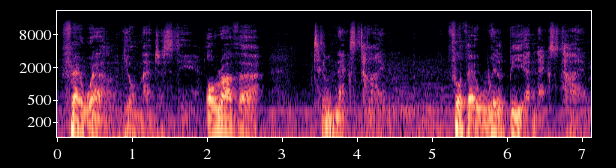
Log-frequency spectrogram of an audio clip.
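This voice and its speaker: Deep-voiced, smug warlord chancellor. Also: male voice, animated, slow pace. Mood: cold disdain. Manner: condescending, formal, smoothly menacing. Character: cold, smug Nilfgaardian grand chancellor and army commander. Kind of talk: dramatic video game acting. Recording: echoey, with music behind.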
